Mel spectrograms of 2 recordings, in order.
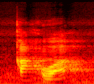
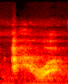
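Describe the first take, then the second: First: Said in the usual way. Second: Ahwa with the initial q left out; dropped qaf. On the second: Shown as a demonstration. Teacher showing Lebanon's coffee word, ahwa without q. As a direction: start ahwa straight on the vowel. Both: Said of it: "they just drop that pa".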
